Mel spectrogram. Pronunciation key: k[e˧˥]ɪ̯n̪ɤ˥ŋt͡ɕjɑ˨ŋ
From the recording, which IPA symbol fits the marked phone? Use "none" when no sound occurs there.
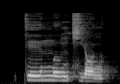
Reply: e˥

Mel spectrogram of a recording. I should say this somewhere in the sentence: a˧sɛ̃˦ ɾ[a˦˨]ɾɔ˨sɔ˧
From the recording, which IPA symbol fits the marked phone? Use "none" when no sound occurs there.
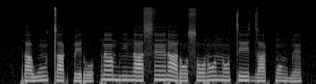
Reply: a˦˨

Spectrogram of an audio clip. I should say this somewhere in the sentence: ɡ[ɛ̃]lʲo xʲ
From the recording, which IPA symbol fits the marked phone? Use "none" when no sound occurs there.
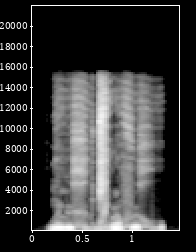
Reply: ə̃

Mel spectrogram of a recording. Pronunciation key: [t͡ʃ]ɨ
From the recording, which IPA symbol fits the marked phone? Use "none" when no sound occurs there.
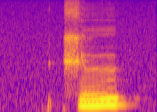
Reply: t͡ʃ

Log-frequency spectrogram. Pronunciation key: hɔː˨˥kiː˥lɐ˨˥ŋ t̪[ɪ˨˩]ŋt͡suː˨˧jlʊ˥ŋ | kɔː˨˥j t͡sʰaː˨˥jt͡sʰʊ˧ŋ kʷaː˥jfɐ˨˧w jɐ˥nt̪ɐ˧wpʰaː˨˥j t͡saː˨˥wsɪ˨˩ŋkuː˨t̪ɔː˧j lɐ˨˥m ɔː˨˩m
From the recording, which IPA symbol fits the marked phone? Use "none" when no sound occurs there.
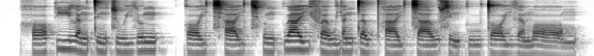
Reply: ɪ˨˧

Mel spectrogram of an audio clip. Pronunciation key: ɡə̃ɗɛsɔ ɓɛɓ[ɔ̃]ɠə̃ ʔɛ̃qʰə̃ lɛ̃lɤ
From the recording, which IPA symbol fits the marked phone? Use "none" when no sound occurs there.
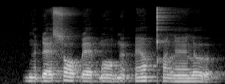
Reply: ɔ̃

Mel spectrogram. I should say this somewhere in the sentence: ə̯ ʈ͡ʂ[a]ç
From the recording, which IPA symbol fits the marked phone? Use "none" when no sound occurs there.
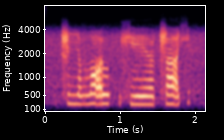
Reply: a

